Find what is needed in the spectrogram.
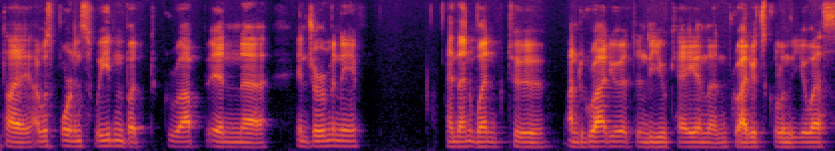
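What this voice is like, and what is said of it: Muddled non-native English accent. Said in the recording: “I'm not a native English speaker ... I have a, have a funny muddled accent ... I have a muddled set of accents all piled on top of each other”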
